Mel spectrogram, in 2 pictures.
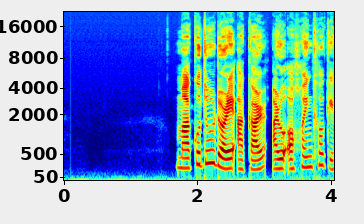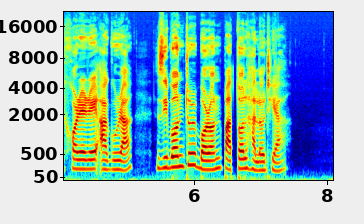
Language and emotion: Assamese, neutral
